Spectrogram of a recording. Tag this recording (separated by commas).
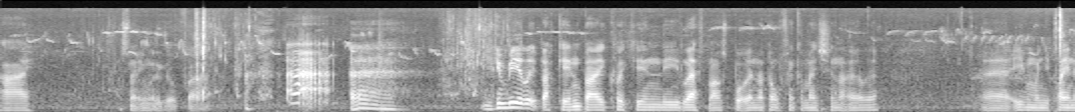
outside, rural or natural, Speech, Wild animals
